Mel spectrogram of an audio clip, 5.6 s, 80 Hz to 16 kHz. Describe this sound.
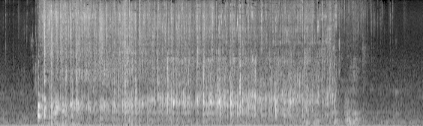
office watercoolermono
Sounds of a small office recorded with Olympus DS-40 with Sony ECMDS70P. Monophonic recording of a water cooler dispensing water.
office, field-recording, cooler, water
